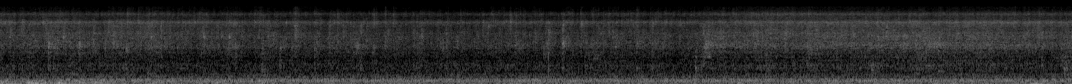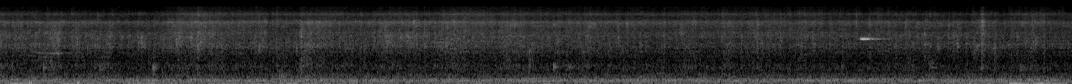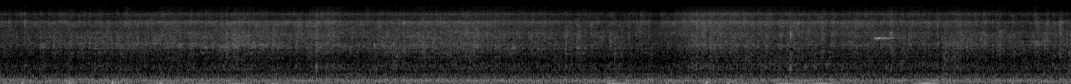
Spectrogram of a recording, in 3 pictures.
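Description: Bacon sizzling steadily in a frying pan: a continuous hiss with light crackle, and one sharp click about two-thirds of the way through.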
